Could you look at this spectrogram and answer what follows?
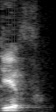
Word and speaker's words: GIF: GIF. I don't know how to say it, but GIF. Yeah, GIF, like the peanut butter with a G.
